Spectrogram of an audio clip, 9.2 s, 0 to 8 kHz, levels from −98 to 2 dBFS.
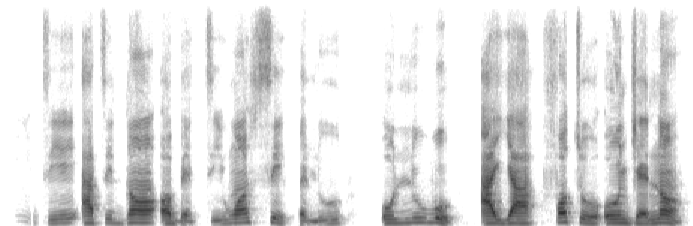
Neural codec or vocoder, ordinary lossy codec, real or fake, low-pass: none; none; real; none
